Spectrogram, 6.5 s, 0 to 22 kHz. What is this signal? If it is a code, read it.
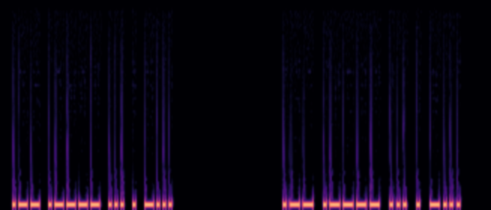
Morse code, heard as a keyed tone, about 28 wpm, 700 Hz. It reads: W1SEB W1SEB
